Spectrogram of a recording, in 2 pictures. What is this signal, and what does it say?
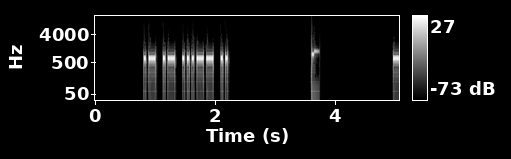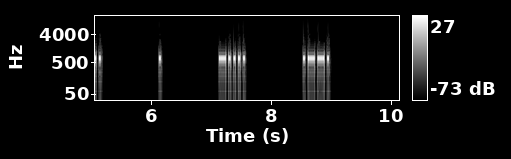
Morse code, heard as a keyed tone, about 30 wpm, spaced as for 13 wpm, 700 Hz. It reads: AA3I NE6P
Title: USA Call Signs - 4 Characters - 8x Character Spacing - 30wpm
